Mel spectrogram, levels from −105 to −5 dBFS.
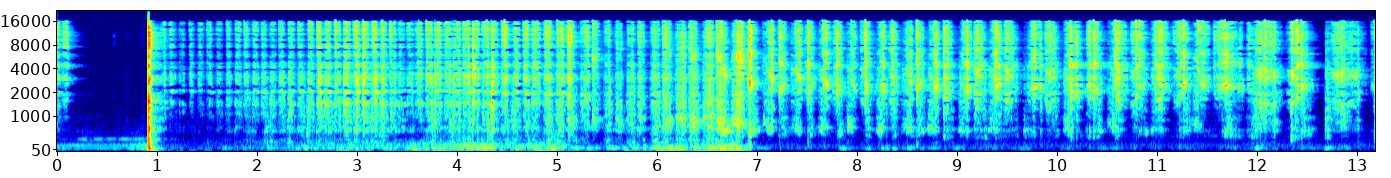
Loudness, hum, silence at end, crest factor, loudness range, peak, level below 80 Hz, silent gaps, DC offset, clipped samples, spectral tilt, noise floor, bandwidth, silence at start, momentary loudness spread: -29 LUFS; none; 0 s; 32 dB; 7 LU; 0 dBFS; -62 dBFS; none; under 0.1%; under 0.1%; 0 dB/octave; -70 dBFS; 17 kHz; 0 s; 16 LU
